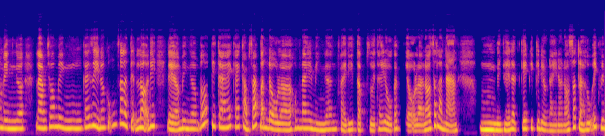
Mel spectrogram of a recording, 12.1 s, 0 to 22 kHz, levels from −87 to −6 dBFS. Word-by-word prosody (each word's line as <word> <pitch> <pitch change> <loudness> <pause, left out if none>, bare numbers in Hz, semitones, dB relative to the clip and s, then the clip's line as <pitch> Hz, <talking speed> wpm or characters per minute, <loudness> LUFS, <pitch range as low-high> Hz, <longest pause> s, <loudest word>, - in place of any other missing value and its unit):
mình, 235 -3 +3
ờ, 230 0 +2 0.2
làm 245 -2 +3
cho 285 +3 -1
mình 235 -4 +1
cái 275 +3 0
gì 310 -4 +3
nó 255 +1 +1
cũng 330 +3 -6
rất 370 +1 0
là 335 - +3
tiện 240 -2 -4
lợi 255 -1 +2
đi, 305 +2 +2 0.2
để, 205 -3 +3
ờ, 185 - +1
mình, 225 +1 +2
ờ, 220 0 -1
bớt 345 - -3
đi 310 - +1
cái 265 0 0
cái 280 0 -1
cảm 265 -7 -1
giác 295 +9 0
ban 255 -5 +1
đầu 220 -4 +1
là 190 -1 0
hôm 240 +4 -4
nay 235 -1 +1
mình 190 -3 0
đang 205 +2 -2
phải 175 -4 -3
đi 195 +2 -3
tập 185 -1 -2
rồi 175 -2 -4
thay 210 +3 -4
đồ 185 -4 -1
các 220 +5 -3
kiểu 165 -2 -4
là 165 0 -2
nó 205 +3 +2
rất 310 +6 -1
là 275 - +2
nản. 175 -5 0 0.5
Ừm, 200 -1 +7
mình 185 -1 +4
thấy 185 0 +1
là 220 - +2
cái 230 0 +1
cái 245 - -4
cái 235 - -1
điều 190 -4 -2
này 165 -1 -5
là 165 0 -5
nó 170 +3 -2
rất 260 +4 -1
là 185 - +3
hữu 195 +2 -1
ích 280 +3 -2
với 245 -2 -1
225 Hz, 300 wpm, -20 LUFS, 195-260 Hz, 0.5 s, Ừm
